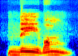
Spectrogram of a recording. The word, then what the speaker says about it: देवं: जात वेद सन ऐसा, और देव शब्द के ऊपर जो अनुस्वार है इसका उच्चारण मकार की भांति करेंगे।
